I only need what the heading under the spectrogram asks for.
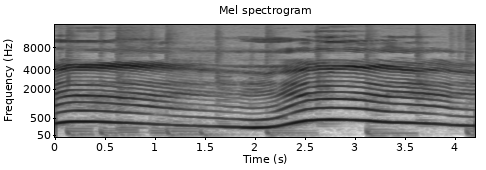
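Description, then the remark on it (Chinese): A voice imitates a fire truck siren with one loud, sustained wail. Its pitch dips slowly, rises again, then holds steady for about four seconds. “在马路上，有时候我们会看到一种红色的车子，会发出”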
